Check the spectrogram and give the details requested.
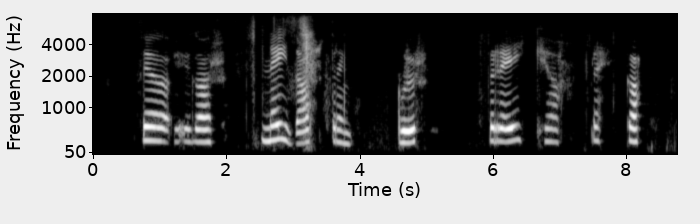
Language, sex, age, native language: Icelandic, female, 9, Icelandic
